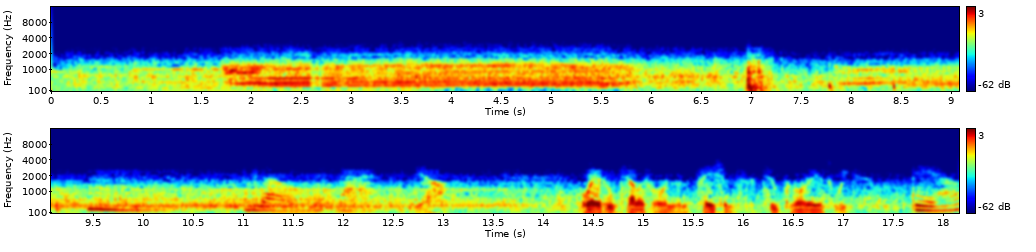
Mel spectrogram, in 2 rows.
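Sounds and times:
passenger train rumbling at a depot: 0.0 - 18.1
passenger train horn blasting in long loud chords: 1.2 - 6.5, 7.8 - 12.3
speech: 14.6 - 18.1.

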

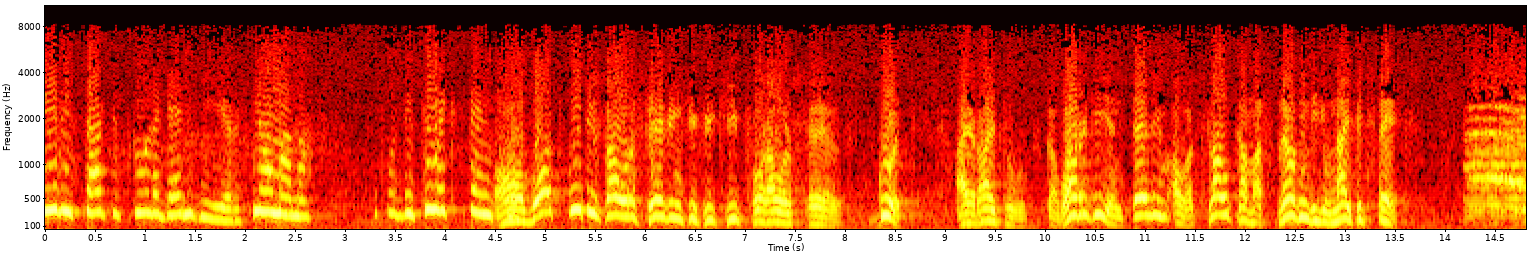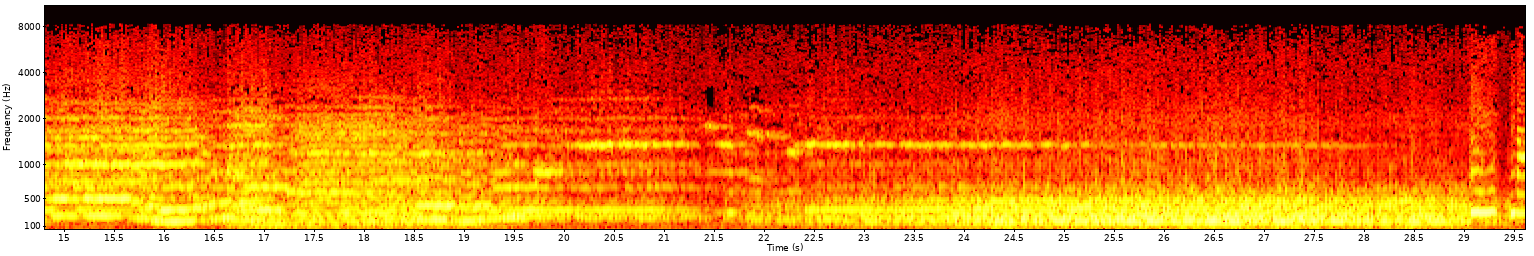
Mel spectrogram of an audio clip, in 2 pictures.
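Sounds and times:
speech: 0.4 - 13.6, 14.2 - 15.5
aeroplane engine drone during a flight to New York: 14.5 - 29.6.

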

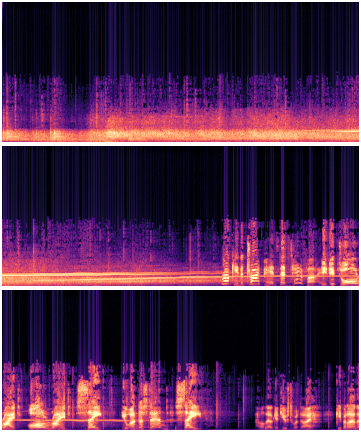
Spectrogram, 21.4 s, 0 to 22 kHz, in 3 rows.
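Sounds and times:
rocket engines firing for low-velocity takeoff: 0.0 - 18.4
high whistling tones: 4.4 - 18.5
speech: 12.0 - 18.4, 19.6 - 21.4.

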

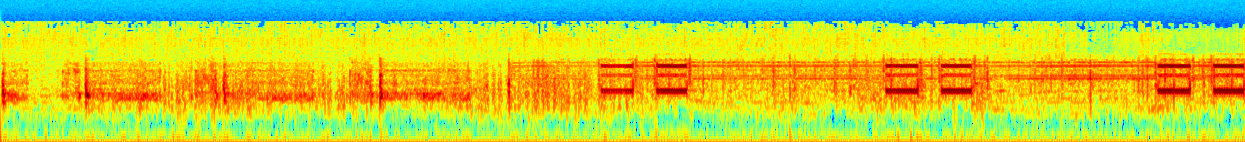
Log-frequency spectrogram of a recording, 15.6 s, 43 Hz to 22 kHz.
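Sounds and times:
hum: 0.0 - 15.5
telephone being dialed with short electronic tone beeps: 7.5 - 8.6, 11.1 - 12.2, 14.5 - 15.5.

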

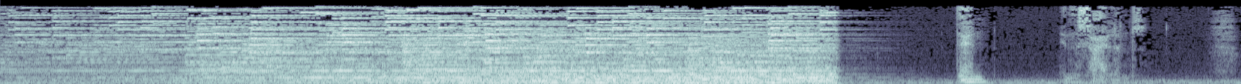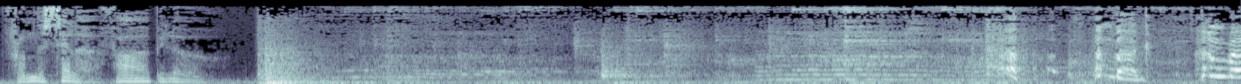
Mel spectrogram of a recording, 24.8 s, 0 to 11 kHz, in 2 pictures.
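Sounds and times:
many house bells ringing loudly in a huge empty house: 0.0 - 9.1, 15.5 - 24.8
speech: 12.8 - 14.6.

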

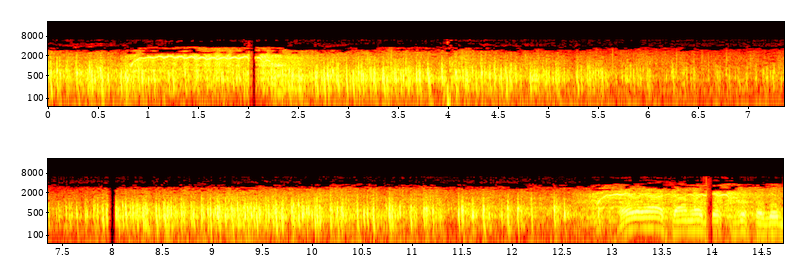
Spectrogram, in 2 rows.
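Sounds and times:
clatter of hooves of several horses at a brisk pace: 0.0 - 14.7
horse whinnying: 0.7 - 2.7, 12.6 - 14.6
speech: 13.7 - 14.7.

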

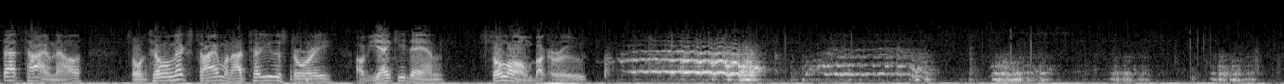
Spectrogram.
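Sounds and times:
speech: 0.0 - 6.2, 7.4 - 7.7
horse neighing: 6.1 - 11.5.

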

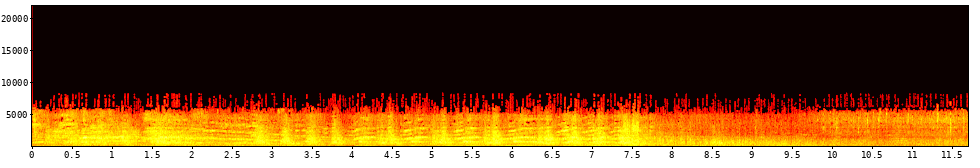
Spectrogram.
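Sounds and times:
deep rolling rumble of thunder: 0.0 - 11.6
loud steady wind roaring: 0.0 - 11.6.

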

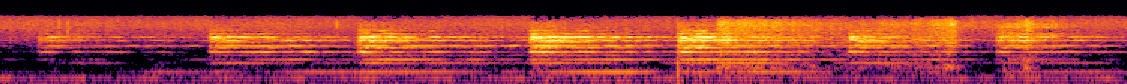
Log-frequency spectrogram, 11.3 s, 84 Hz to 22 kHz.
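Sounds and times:
faint hiss: 0.0 - 11.2
church bell tolling: 0.4 - 11.2.

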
